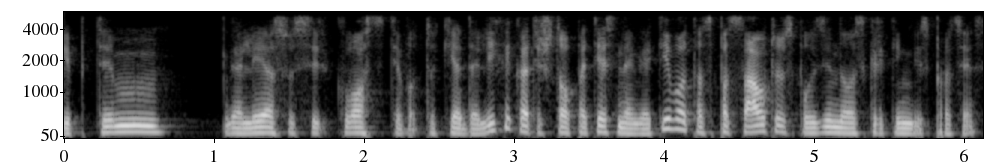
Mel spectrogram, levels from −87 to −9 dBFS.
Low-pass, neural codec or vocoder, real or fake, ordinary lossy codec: 5.4 kHz; codec, 16 kHz in and 24 kHz out, 1 kbps, XY-Tokenizer; fake; AAC, 48 kbps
